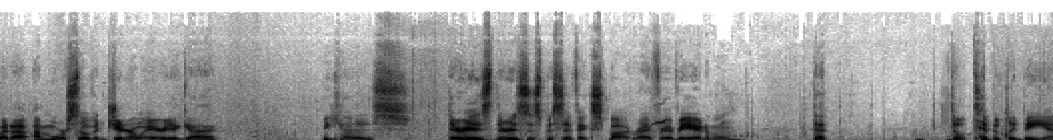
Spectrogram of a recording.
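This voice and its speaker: A raspy, put-on character voice from a man, medium in pitch, at a moderate pace broken by long, frequent pauses. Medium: game stream. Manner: casual, rambling, self-deprecating.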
